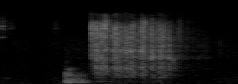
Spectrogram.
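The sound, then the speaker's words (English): Two dice tumble onto a hard surface: a soft thud, then a bright, rattling clatter bouncing for about half a second before settling on a double six. Fairly loud, with no voices. “A double six, I'm not kidding.”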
